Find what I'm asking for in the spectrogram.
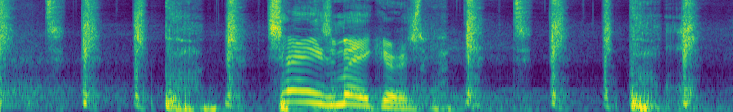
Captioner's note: beatboxing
